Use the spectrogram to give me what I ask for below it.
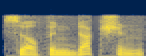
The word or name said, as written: self-induction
